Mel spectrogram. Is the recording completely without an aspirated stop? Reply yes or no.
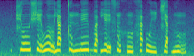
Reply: yes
